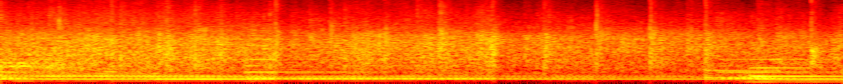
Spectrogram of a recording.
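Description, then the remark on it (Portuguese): An audience applauding the Lord together during an evening worship service, a dense, steady wash of clapping from many hands that fills the room, with sustained organ-like tones held underneath throughout. “Quantas pessoas, só aqueles que creem nessa palavra, aplaudam ao Senhor e digam glória a Deus!”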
